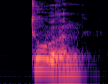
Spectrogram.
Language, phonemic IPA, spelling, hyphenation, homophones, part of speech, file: Dutch, /ˈtu.rə(n)/, toeren, toe‧ren, touren, verb / noun, Nl-toeren.ogg
- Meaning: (verb) 1. to go out riding, to travel by bike, bicycle touring 2. to be on tour; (noun) plural of toer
